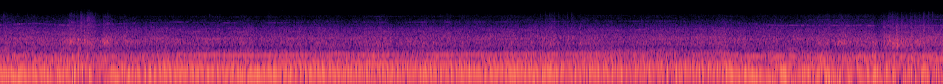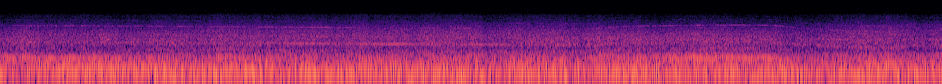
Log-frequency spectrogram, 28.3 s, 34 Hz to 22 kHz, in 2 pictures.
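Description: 2002 Gillig Advantage transit bus with a Cummins ISC diesel and Voith 864.3E automatic transmission, driving and heard from inside the bus. The engine note rises as it pulls, drops about eleven seconds in, then pulls and drops again near the end, with a few brief rattles and bumps.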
